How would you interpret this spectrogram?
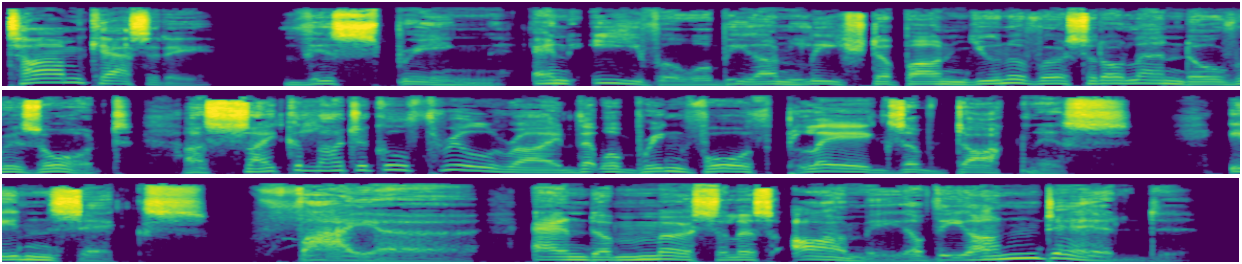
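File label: scary, creepy, spooky voice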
